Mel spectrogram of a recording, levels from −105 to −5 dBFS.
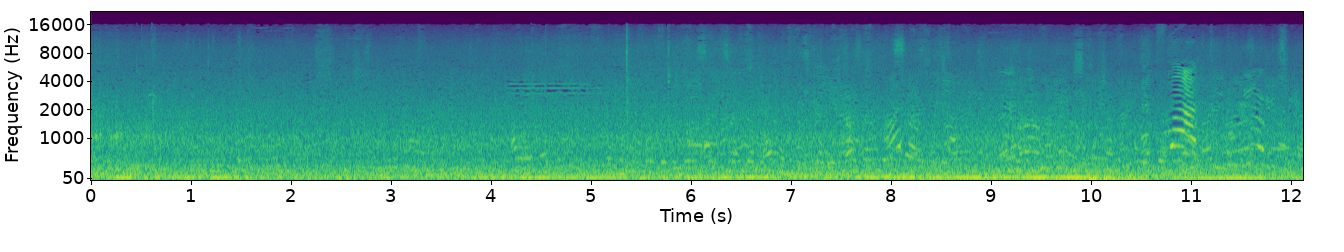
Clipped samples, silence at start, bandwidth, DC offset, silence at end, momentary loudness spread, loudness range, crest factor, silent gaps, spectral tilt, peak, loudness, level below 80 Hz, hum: under 0.1%; 0 s; 14 kHz; under 0.1%; 0 s; 6 LU; 4 LU; 16 dB; none; -6.5 dB/octave; -4 dBFS; -22 LUFS; -24 dBFS; none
